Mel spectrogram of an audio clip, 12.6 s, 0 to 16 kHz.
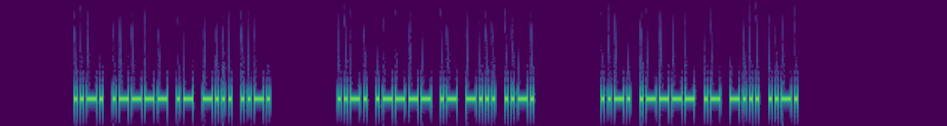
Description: Morse code, heard as a keyed tone, about 28 wpm, 700 Hz. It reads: F1ABF F1ABF F1ABF
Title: DXCC-100 Call Signs - 5 Characters - Repeated 3x - 28wpm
